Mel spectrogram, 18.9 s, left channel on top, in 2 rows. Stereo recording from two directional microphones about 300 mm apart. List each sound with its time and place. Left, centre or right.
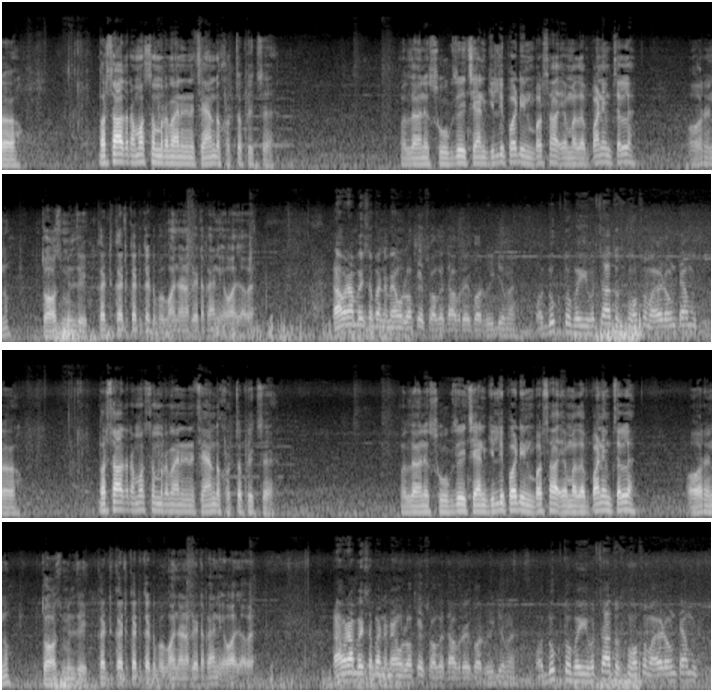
0.0 s a man's voice: left
1.3 s a man's voice: centre
5.3 s speech: centre
9.1 s a sound: centre
10.0 s speech: centre
14.0 s speech: centre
